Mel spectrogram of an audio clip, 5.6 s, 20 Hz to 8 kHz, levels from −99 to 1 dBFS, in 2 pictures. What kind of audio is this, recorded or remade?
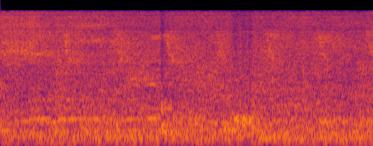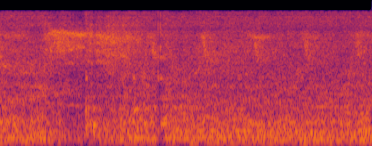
remade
